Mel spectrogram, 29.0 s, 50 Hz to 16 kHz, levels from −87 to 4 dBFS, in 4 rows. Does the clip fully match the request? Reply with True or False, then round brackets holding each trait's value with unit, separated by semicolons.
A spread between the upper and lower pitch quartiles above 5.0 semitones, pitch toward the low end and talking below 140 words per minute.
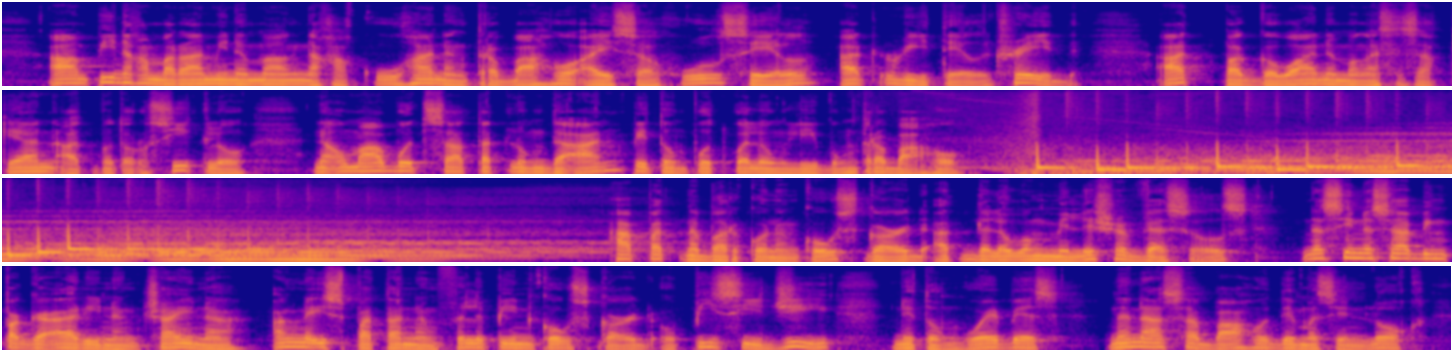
False (4.7 semitones; 120 Hz; 110 wpm)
